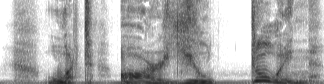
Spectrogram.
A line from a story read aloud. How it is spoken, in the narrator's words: Melvin snapped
